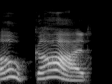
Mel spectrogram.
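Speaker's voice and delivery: very loud, high-pitched cry of dismay. Retelling a movie scene where kids crash through a family's doors: imitating a woman's dismayed "oh God". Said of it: "you hear this woman go".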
